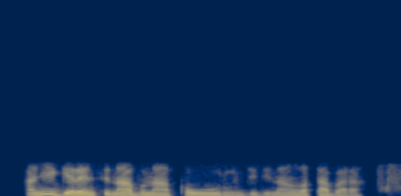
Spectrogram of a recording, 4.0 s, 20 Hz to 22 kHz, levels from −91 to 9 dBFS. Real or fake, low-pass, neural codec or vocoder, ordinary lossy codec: real; 3.6 kHz; none; Opus, 32 kbps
